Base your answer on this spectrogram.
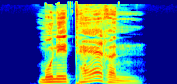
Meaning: inflection of monetär: 1. strong genitive masculine/neuter singular 2. weak/mixed genitive/dative all-gender singular 3. strong/weak/mixed accusative masculine singular 4. strong dative plural
- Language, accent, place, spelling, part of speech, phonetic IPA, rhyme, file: German, Germany, Berlin, monetären, adjective, [moneˈtɛːʁən], -ɛːʁən, De-monetären.ogg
